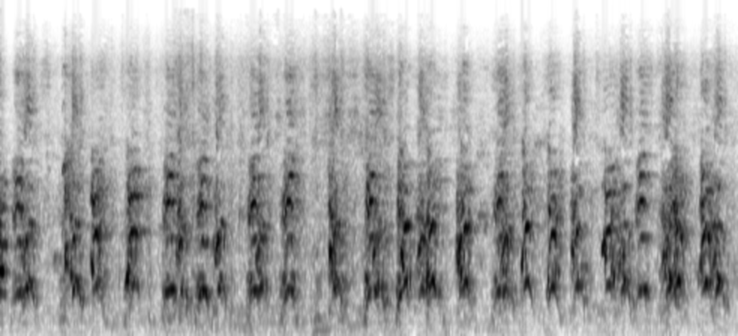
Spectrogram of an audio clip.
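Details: Excited Belgian Malinois dog driven for a ball, barking in quick, sharp, high yips, roughly two per second, steady throughout.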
